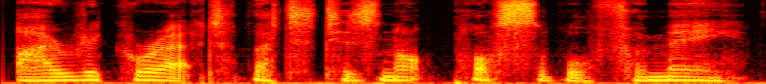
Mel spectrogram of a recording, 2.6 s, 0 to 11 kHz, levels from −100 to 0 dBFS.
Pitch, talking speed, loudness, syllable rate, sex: 140 Hz, 210 wpm, -23 LUFS, 5.1 syllables/s, male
